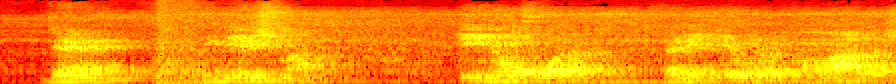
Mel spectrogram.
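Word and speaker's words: Ctenophora: कंकतधरा शब्द छे जेने इंग्लिशमां टीनोफोरा तरीके ओळखवामां आवे छे। टीनोफोरा ज्यां सी साइलेंट छे, सी टी ई एन ओ पी एच ओ आर ए, टीनोफोरा।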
